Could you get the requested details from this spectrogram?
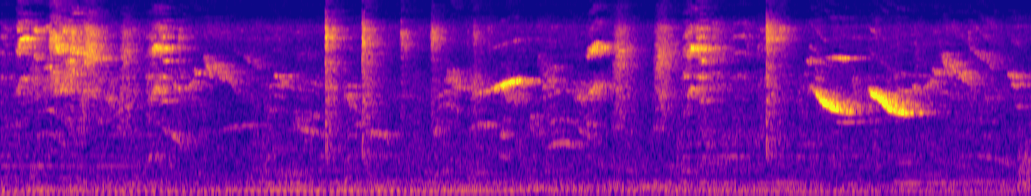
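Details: Captive Aceh white-rumped shama, a Samurai CBF offspring being readied for breeding; varied chattering song with scattered high notes, sharp clicks and two bright upward-swept whistles near the end.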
